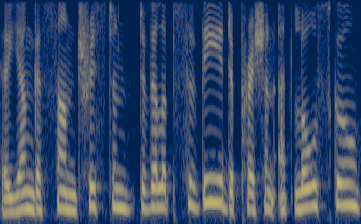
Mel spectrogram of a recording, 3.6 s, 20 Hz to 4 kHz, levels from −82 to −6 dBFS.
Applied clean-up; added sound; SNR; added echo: none; none; none; none.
